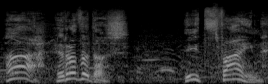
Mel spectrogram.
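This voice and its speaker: An actor playing a composed, courteous ancient statesman in a video game, polite and measured. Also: high-pitched, huge pitch swings, crowd noise, noisy background, heavily acted. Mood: gracious.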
